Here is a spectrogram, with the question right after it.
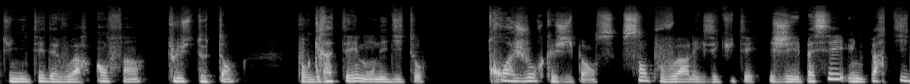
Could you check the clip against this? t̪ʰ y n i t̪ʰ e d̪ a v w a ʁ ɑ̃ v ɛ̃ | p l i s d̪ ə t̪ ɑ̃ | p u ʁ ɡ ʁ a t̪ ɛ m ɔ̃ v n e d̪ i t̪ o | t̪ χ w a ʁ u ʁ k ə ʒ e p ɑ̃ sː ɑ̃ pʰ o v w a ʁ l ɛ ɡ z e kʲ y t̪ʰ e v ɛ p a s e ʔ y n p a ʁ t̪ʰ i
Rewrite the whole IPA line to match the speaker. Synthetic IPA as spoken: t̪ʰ y n i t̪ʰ e d̪ a v w a ʁ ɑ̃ f ɛ̃ | p l y s d̪ ə t̪ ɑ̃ | p u ʁ ɡ ʁ a t̪ e m ɔ̃ n e d̪ i t̪ o | t̪ χ w a ʒ u ʁ k ə ʒ i p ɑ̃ sː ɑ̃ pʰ u v w a ʁ l ɛ ɡ z e kʲ y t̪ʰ e ʒ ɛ p a s e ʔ y n p a ʁ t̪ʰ i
